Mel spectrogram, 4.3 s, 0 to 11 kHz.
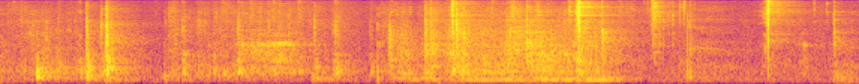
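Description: Scattered clicks and rustles of a 1960s Kenmore Model 120 all-metal sewing machine being handled: the handwheel is turned by hand and the layered drapery fabric is slid out from under the presser foot.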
